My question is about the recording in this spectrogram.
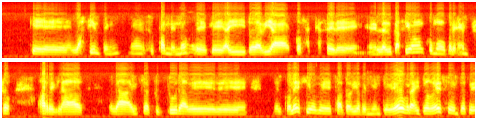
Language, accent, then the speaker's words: Spanish; Puerto Serrano, Andalusia, Spain; Yo soy de Puerto Serrano y vengo en mi primera vez.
